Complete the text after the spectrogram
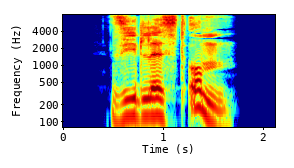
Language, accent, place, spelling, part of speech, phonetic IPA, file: German, Germany, Berlin, siedlest um, verb, [ˌziːdləst ˈʊm], De-siedlest um.ogg
- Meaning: second-person singular subjunctive I of umsiedeln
